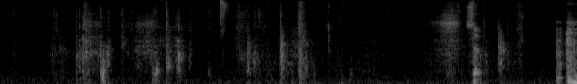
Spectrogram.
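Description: Paper rustles and crinkles as pages are handled.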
